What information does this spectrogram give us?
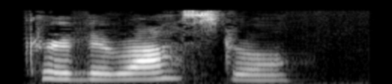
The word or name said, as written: curvirostral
